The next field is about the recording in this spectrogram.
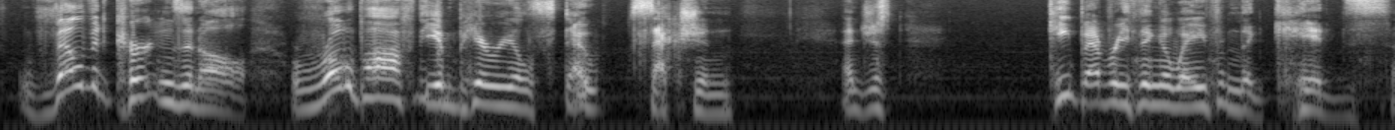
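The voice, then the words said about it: Imitates another person's voice. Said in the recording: “I don't know why I'm going fully Richard Nixon here.”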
